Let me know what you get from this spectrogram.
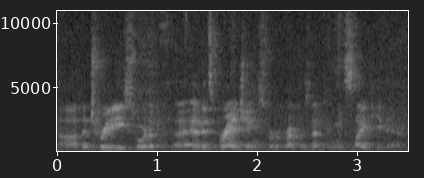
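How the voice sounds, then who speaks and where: Hoarse, hesitant male artist giving a gallery talk; low voice, distant echoey room recording. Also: flat delivery, quick pace. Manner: hesitant, many ums and uhs. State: hoarse from a cold. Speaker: artist presenting his paintings. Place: event room with audience. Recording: echoey room, from far off, noisy.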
